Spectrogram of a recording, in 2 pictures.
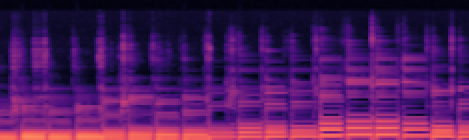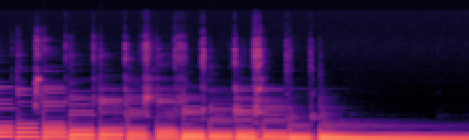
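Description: Five-string electric bass played with no compression: a fast run of plucked notes, then, about eight seconds in, one long held low note.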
